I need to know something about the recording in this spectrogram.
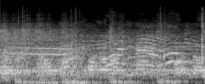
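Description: A crowd of guests shouting and whooping, several short rising-and-falling calls, over loud dance music with a steady low beat.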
